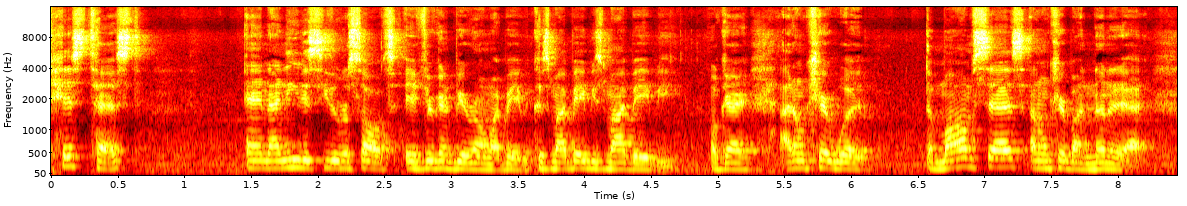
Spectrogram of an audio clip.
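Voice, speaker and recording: A man's voice comes through audible room echo with noticeable background noise underneath. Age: 20s. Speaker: TikTok livestreamer. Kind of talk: live stream rant. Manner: stuttering; halting.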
